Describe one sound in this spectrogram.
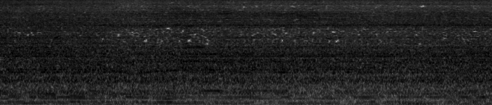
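An electric drill whirs steadily, grinding into glass.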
